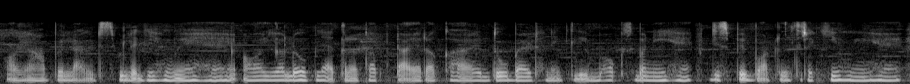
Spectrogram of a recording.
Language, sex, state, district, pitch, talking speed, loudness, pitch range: Hindi, female, Bihar, Sitamarhi, 190 Hz, 185 wpm, -22 LUFS, 180-195 Hz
